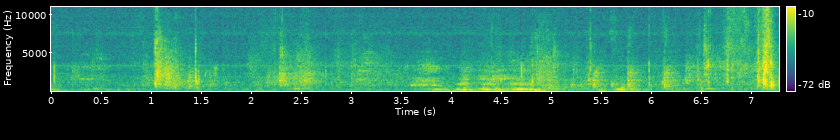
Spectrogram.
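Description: A man speaks calmly and slowly into a microphone.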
